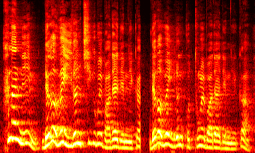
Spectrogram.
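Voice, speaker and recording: A man's voice: sits high, big pitch swings, a little fast, reverberant. Job, a man voicing an anguished defiant sufferer. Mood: protesting. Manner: pleading, protesting.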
